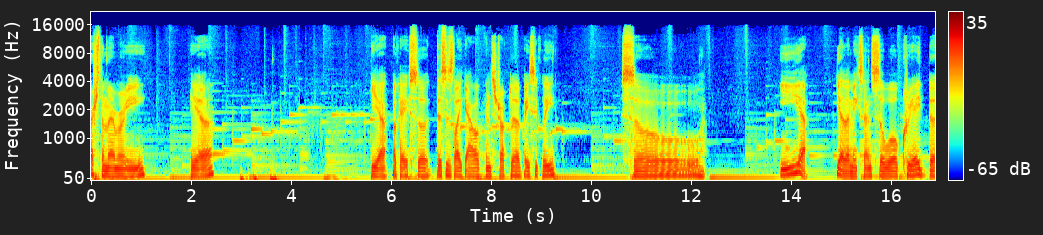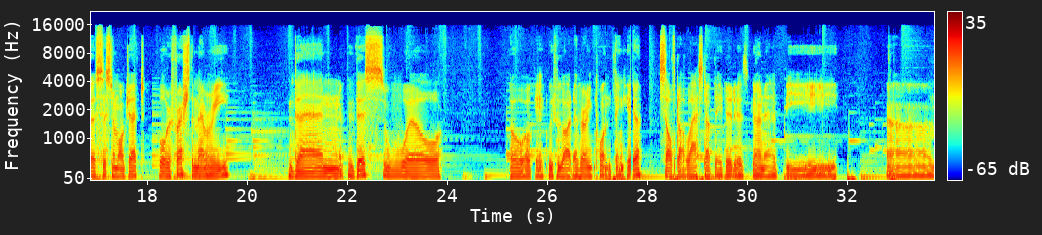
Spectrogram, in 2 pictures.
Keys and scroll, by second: 0.0-4.3 typing, 0.5 Escape, 3.3 Escape, 8.8 Return, 26.8-28.9 typing, 28.5 Return, 30.2 Escape, 30.7-32.7 typing, 32.8 Return.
